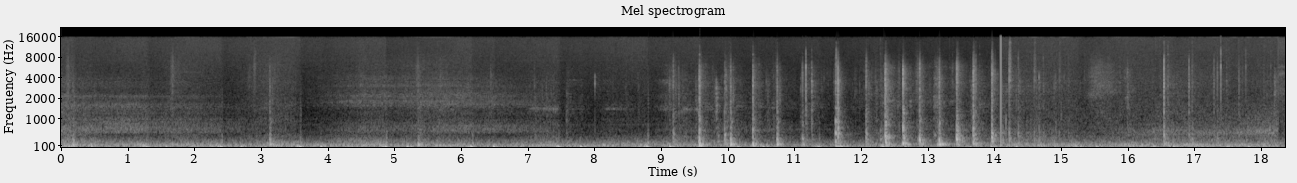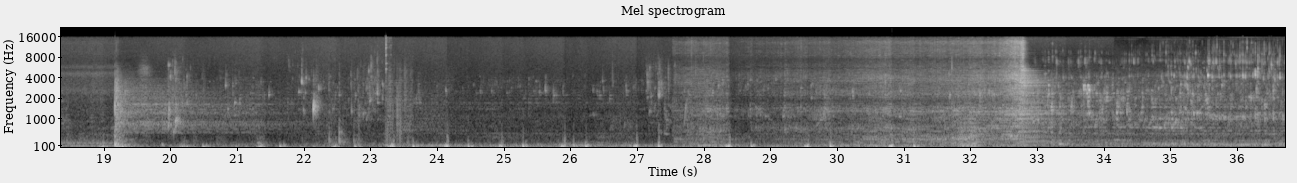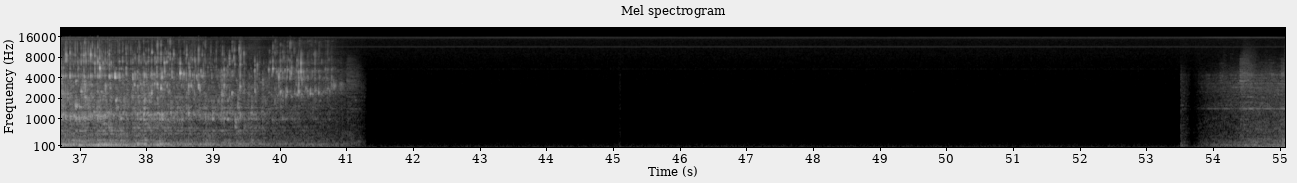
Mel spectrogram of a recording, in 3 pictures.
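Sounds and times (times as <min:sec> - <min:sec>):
deep heartbeat-like pulse: 0:00.0 - 0:32.1
water: 0:19.7 - 0:41.3.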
